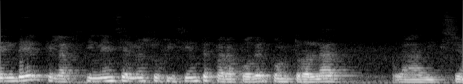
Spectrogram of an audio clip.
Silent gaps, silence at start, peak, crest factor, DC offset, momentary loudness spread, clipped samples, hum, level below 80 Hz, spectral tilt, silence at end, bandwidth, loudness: none; 0 s; 0 dBFS; 12 dB; under 0.1%; 8 LU; under 0.1%; none; -46 dBFS; -12 dB/octave; 0 s; 3.7 kHz; -14 LUFS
